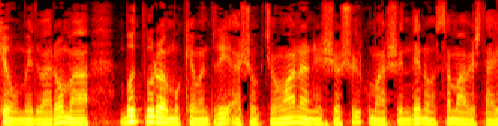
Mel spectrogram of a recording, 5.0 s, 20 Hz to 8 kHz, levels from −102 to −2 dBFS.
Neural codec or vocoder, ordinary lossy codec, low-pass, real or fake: none; none; none; real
